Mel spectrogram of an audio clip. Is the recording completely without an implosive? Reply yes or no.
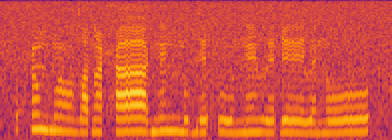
no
